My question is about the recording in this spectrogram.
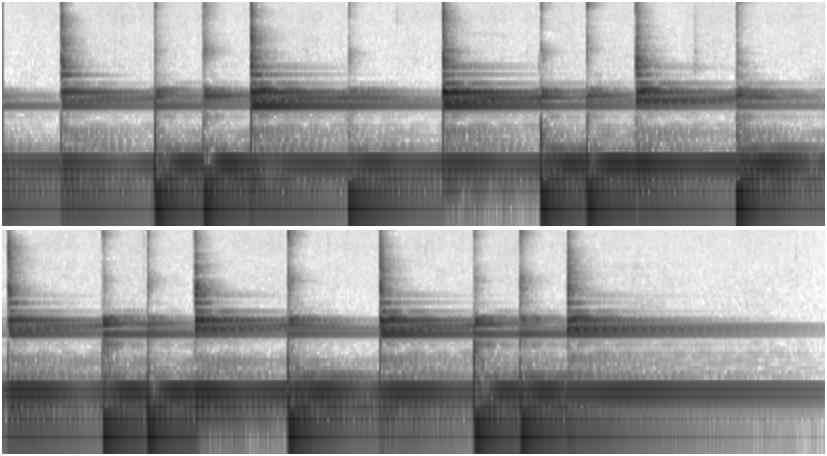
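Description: Steel handpan played with the hands: a repeating rhythm of low ding strikes on the central dome and accent hits, each note ringing on under the next. The last note rings out and fades near the end.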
